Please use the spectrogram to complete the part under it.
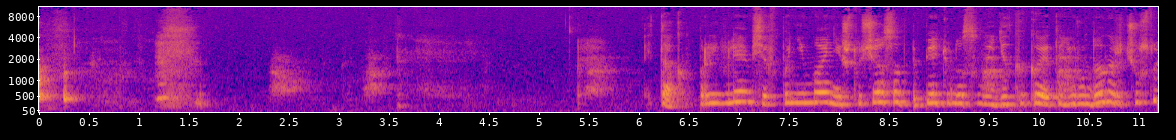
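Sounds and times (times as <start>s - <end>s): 
large dog barking loudly: 2.3s - 3.6s, 5.4s - 5.9s
speech: 6.2s - 11.1s.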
